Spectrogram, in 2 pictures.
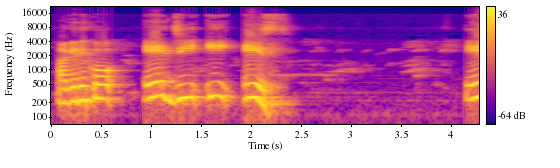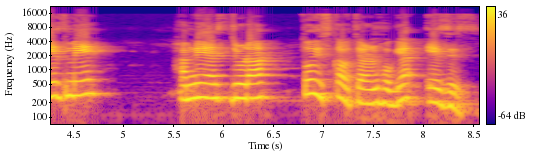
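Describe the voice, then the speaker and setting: A woman teacher explains English plurals patiently, spelling out each word letter by letter. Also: a little high. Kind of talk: online English grammar lesson.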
